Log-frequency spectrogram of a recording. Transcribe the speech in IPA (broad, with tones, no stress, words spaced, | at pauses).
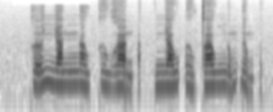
kə̰ː˧˥ɲa˧n ŋa̤˨˩wkə̤˨˩wɣa̰˧˨nʔ | ɲa˨˦wʔə̤˨˩wt̪a˧wŋə̰˧˥m ɗə̰˧˨mʔ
